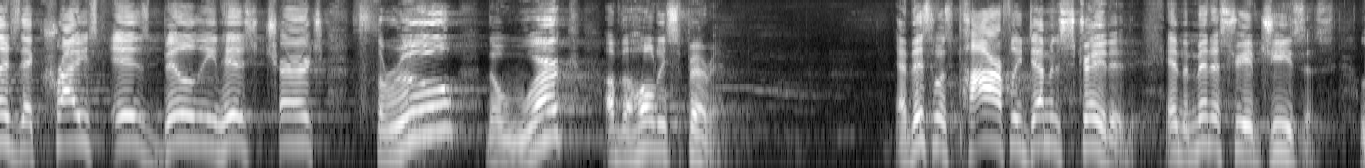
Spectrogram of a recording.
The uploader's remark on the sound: Recorded service from August 20, 2023.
